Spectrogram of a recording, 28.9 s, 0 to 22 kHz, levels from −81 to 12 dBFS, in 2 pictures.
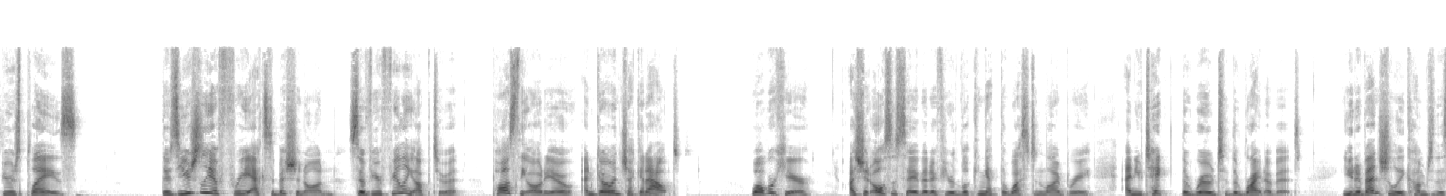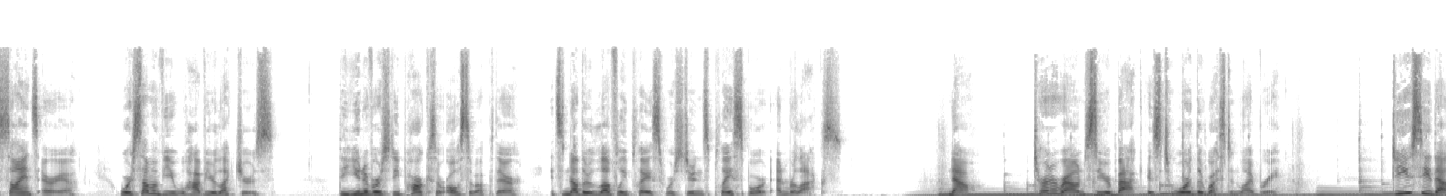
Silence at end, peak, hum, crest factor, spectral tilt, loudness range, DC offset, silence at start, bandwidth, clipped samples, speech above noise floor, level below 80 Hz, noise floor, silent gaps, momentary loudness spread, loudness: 0 s; -6 dBFS; none; 20 dB; -3 dB/octave; 3 LU; under 0.1%; 0 s; 17 kHz; under 0.1%; 49 dB; -48 dBFS; -72 dBFS; none; 14 LU; -23 LUFS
